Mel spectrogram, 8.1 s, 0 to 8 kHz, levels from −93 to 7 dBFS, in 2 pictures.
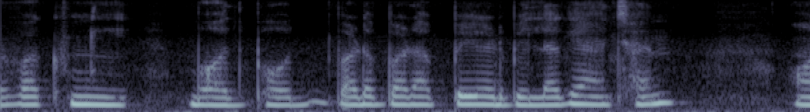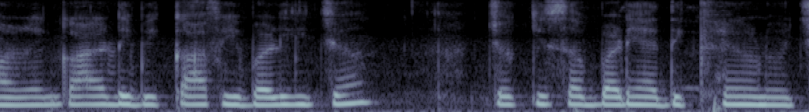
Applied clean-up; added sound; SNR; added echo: none; none; none; none.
